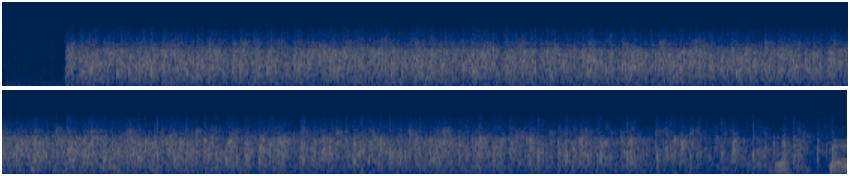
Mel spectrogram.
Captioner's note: applause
